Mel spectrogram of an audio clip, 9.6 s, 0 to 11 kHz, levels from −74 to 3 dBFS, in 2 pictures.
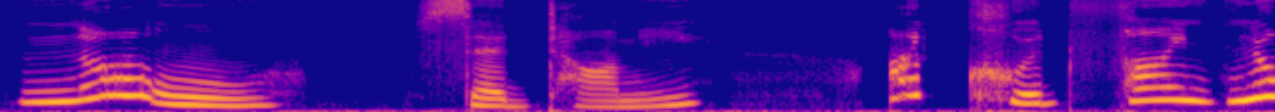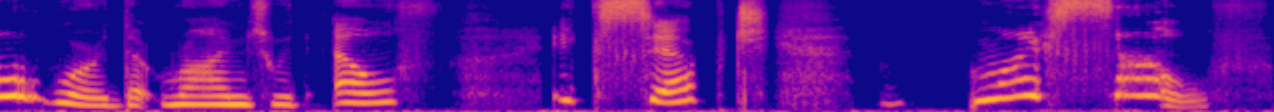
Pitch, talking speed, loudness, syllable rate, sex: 305 Hz, 90 wpm, -17 LUFS, 3.1 syllables/s, female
